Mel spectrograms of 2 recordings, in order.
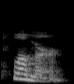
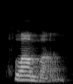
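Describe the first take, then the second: First: It is said with an American accent. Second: It is said with a British accent. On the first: "In American English, it's plumber" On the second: "In British English, this is plumber"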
